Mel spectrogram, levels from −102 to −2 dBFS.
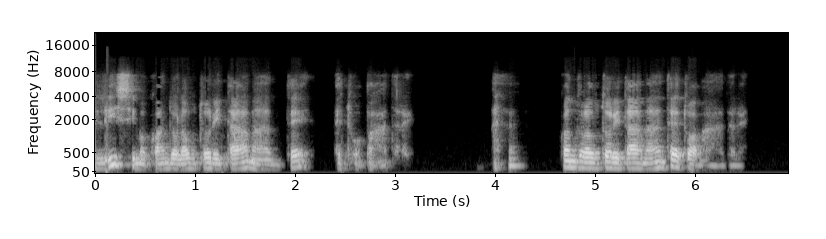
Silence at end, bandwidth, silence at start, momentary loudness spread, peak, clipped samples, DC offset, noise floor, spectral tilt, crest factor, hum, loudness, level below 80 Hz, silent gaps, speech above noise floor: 0.45 s; 8.6 kHz; 0 s; 18 LU; -8 dBFS; under 0.1%; under 0.1%; -90 dBFS; -4.5 dB/octave; 18 dB; none; -24 LUFS; -64 dBFS; none; 65 dB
